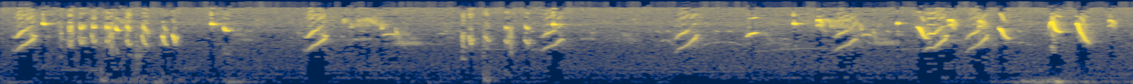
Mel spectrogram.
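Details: Saffron finch calling: quick, high, sharp chirps and short downward-sliding notes in irregular bursts, some closely spaced, with a few brief low thumps near the end.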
